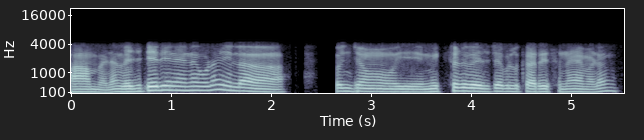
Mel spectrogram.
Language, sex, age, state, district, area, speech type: Telugu, male, 30-45, Andhra Pradesh, Nellore, urban, conversation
